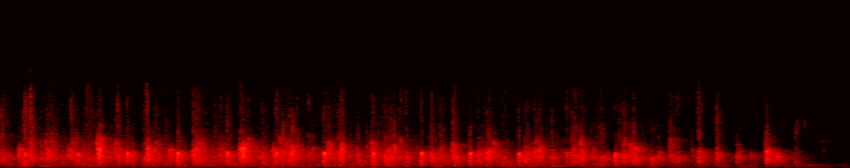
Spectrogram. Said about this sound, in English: In the mighty name of Jesus, would you clap your hands to the Lord in this place?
